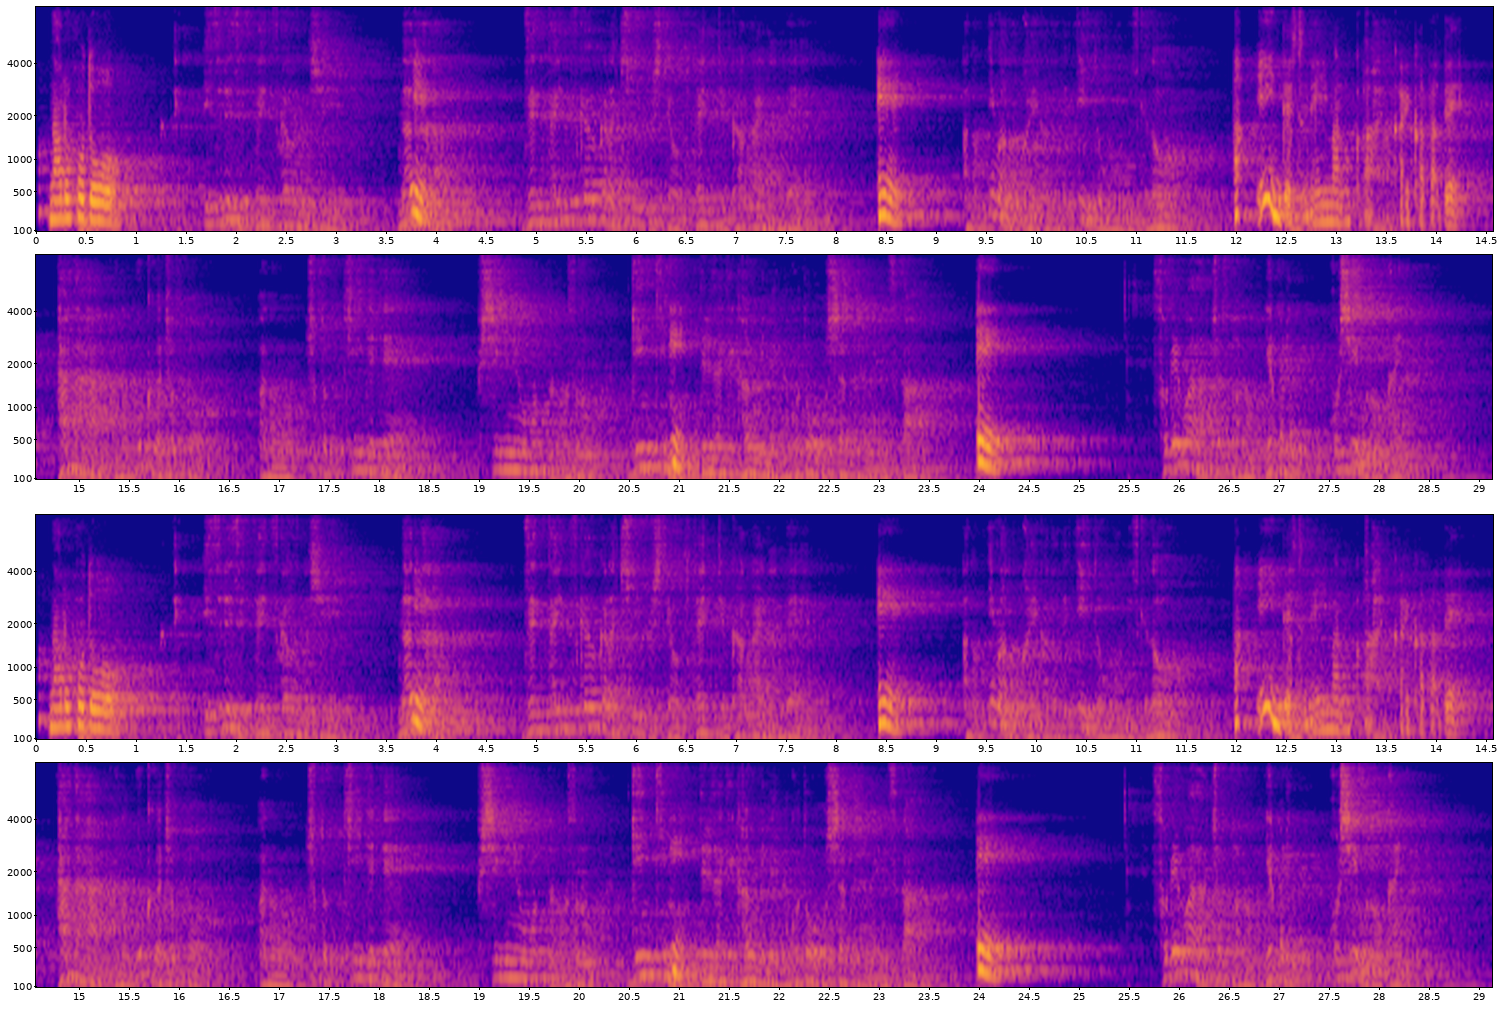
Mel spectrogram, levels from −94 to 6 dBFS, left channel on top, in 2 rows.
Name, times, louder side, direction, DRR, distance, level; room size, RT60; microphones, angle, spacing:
voice 1, 0.1-0.9 3.7-3.9 8.4-8.7 12.0-13.4 13.6-14.2 20.9-21.0 24.0-24.2, left 2 dB, 30° left, 8 dB, 0.5 m, -21 dB
voice 2, 1.6-3.1 3.6-4.1 4.8-7.7 9.2-11.4 12.5-12.6 13.3-13.5 14.8-16.3 16.8-18.3 19.0-23.4 25.7-27.1 27.5-28.2, equal, 20° right, 1 dB, 3.4 m, -37 dB
28.0 x 14.5 x 9.2 m, 2.2 s
head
